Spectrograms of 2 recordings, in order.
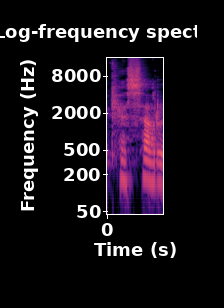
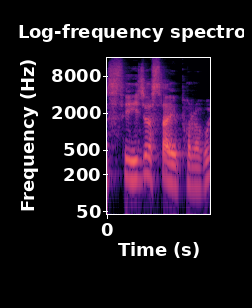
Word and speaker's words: Caesar: 이거 이탈리아어로는 이제 캐사르 사이퍼죠. 캐사르 사이퍼인데 영어로는 Caesar cipher라고 읽는 겁니다.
